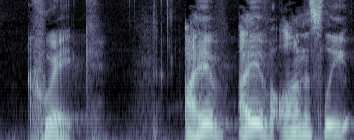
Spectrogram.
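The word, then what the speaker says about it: kveik: to me um I I think the way I was saying it was kek I think he's I think he's pointing that out to me and and if I'm here if I'm reading this correctly it is Quake I have I have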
